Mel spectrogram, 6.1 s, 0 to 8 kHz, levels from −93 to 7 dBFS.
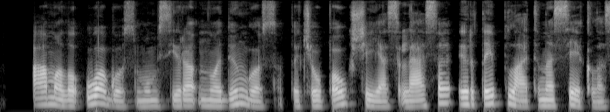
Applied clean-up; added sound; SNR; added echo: none; none; none; none.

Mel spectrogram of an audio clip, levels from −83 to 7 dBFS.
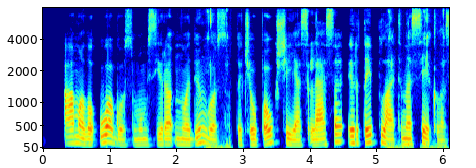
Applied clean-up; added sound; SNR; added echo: neural mask model Resemble Enhance denoiser.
